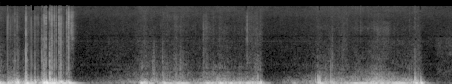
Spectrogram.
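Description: Long black nails scratch and rub across a white shaggy faux fur microphone windscreen, producing deep, muffled rumbling with almost no high end. A loud burst opens the clip, followed by a pause and two longer, steady stretches of low, throbbing rubbing.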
